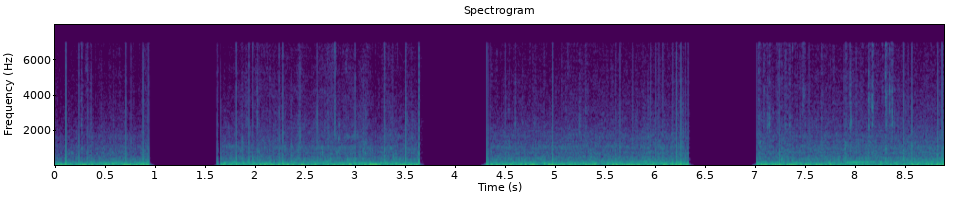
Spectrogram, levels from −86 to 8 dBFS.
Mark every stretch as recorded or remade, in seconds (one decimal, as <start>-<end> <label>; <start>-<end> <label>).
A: 0.0-1.2 recorded; 1.2-3.2 remade; 3.2-8.9 recorded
